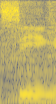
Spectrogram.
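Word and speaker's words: Ceaing: And Seeing is spelled C-E-A-I-N-G. Instead of seeing like with an S, it's with a C as in Charlie.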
